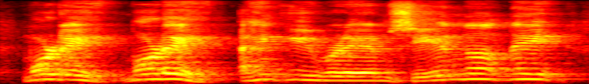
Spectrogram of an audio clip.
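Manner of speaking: high, loud call to a mate. Real, not acted. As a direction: call the name out high and loud, then carry on. Calling out to Marty.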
